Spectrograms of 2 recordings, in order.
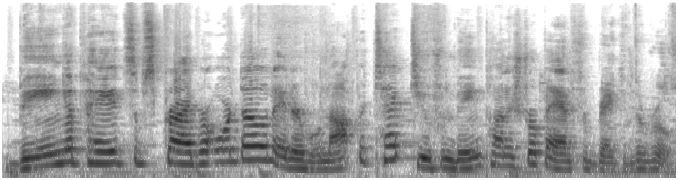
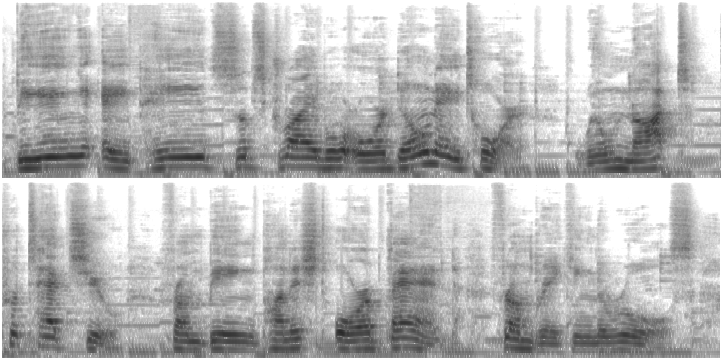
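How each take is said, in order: First: It is read in a plain, neutral way. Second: It is read with strong, forceful emphasis.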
